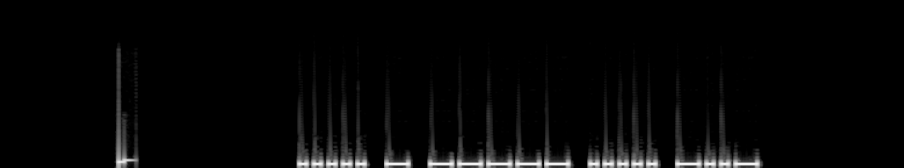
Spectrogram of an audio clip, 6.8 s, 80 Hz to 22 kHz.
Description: Morse code, heard as a keyed tone, about 22 wpm, 700 Hz. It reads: 5T05X
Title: Code Groups - 5 Letter:Numbers - 22wpm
